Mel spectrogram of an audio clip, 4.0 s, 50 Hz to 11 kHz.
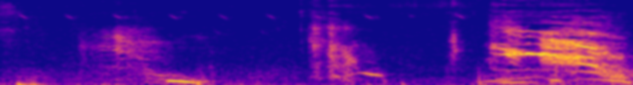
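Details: Lion pride with eight cubs, recorded 20 February 2024: a few soft, short harmonic mewing calls with rising-then-falling contours, spaced by pauses, the final call longest and loudest, in a quiet setting.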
